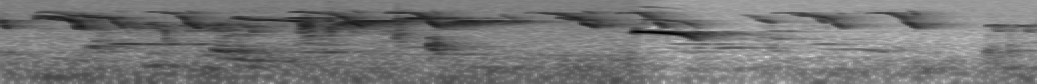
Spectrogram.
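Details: Hand-raised caged common iora, small, yellow and lively, singing loudly: a quick series of high, downward-sweeping chips, then one louder slurred whistle and a few softer fading notes.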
